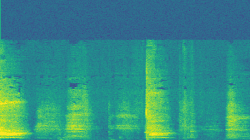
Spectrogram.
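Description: A man breathing hard from exertion: short, forceful breaths, about four in five seconds, with quiet gaps between them.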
